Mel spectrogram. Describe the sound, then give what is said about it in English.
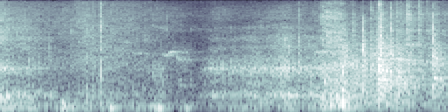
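A cockerel gives a faint alarm call, a few sharp, strained clucks and squawks rising near the end over a steady outdoor background hiss, warning his flock of hens because a cat is prowling around the chickens. “Now, the reason the uh, cockerel just made that noise is because one of my cats is prowling around uh, at the moment very interested in the chickens, so he's on guard.”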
